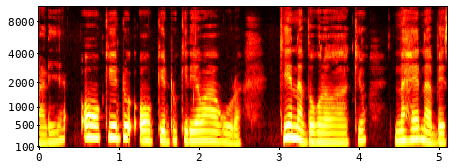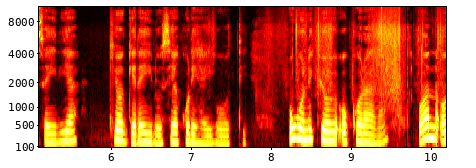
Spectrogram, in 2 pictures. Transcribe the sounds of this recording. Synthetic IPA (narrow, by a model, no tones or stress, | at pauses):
ɾea | ɔkeːndoʔɔkeːdokeɾeawaɣoɾa | kenaðɔɣɔɾawakeɔ | naɦɛnabɛsaiɾia | keɔɡɛɾaiɾɔsjakoɾeɦaiɣɔti | oɣwɔnekjɔʔokɔɾaɣawanaʔ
